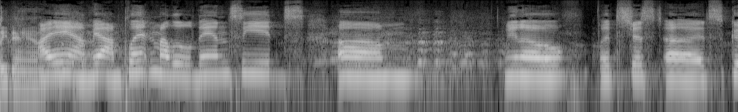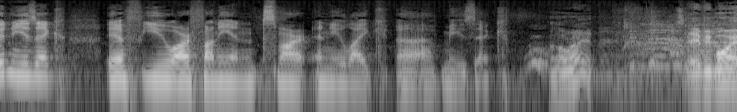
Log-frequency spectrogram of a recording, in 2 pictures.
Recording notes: LIVE at Spider House Ballroom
